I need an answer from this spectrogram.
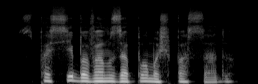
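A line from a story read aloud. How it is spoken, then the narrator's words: Soft. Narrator (Russian): сказала она тихо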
